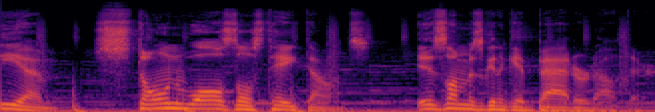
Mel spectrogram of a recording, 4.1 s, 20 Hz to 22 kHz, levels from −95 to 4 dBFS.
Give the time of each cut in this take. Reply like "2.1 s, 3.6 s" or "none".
none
